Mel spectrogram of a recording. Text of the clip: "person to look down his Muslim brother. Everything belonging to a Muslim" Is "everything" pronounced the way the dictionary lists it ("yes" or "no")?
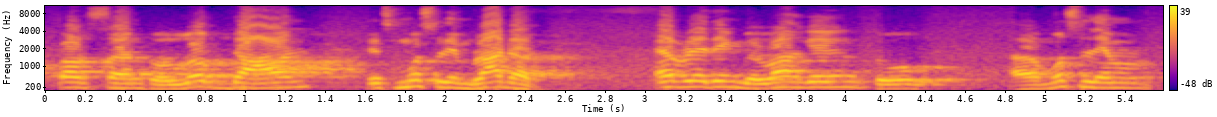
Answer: no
